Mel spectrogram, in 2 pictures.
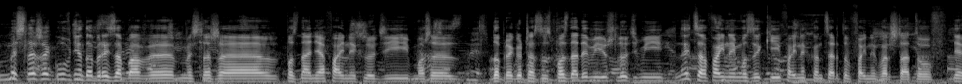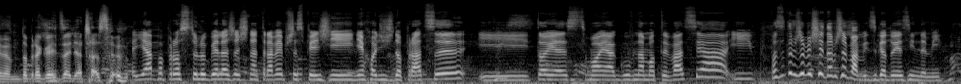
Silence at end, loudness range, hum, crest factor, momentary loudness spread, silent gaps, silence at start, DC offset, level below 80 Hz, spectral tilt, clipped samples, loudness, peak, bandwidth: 0 s; 2 LU; none; 20 dB; 6 LU; none; 0 s; under 0.1%; -44 dBFS; -3.5 dB/octave; under 0.1%; -23 LUFS; -4 dBFS; 17.5 kHz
